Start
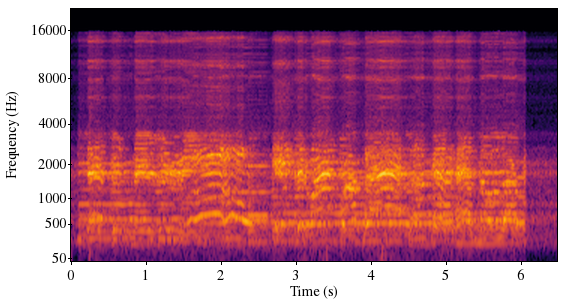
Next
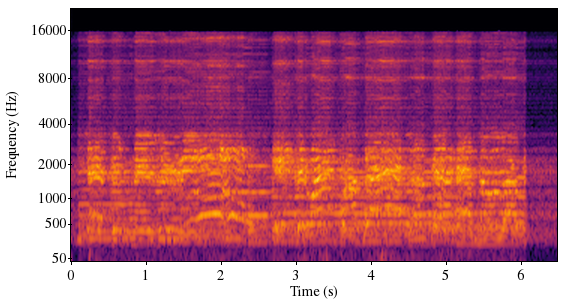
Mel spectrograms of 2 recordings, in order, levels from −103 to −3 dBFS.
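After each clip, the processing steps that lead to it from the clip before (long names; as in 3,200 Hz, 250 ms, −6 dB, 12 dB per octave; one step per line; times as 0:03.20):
comb filter 2.7 ms, depth 93%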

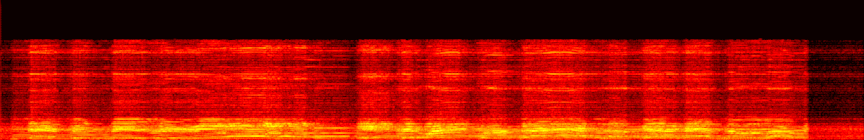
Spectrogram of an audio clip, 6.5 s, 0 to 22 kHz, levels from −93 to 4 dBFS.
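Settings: upward compression, threshold −38 dBFS
level −3 dB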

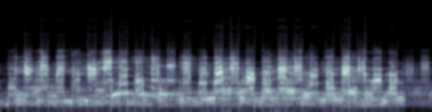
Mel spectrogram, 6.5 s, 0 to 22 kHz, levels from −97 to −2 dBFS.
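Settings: low-pass on a step sequencer 8.4 Hz 370–2,000 Hz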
